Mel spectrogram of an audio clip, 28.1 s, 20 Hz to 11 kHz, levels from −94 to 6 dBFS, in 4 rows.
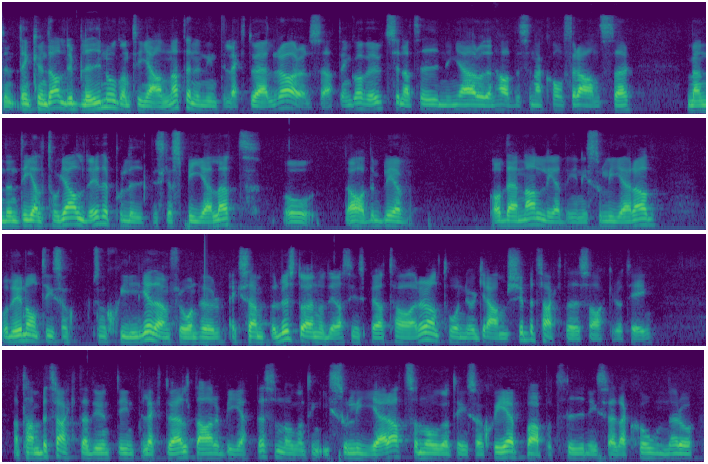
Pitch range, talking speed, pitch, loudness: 100-110 Hz, 160 wpm, 105 Hz, -26 LUFS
